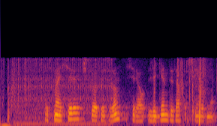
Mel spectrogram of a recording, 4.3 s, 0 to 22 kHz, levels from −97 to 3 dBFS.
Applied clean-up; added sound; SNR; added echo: none; Engine; 13 dB; none.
